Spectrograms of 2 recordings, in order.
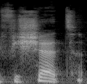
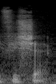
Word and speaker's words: Fichet: This is a Fichet 484. People say Fichet, but in French that T here is silent, so we say Fichet.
